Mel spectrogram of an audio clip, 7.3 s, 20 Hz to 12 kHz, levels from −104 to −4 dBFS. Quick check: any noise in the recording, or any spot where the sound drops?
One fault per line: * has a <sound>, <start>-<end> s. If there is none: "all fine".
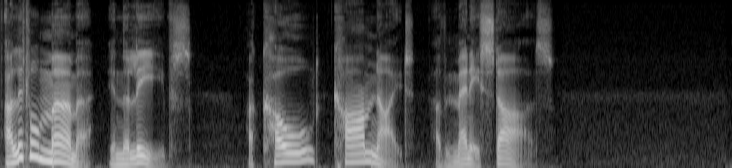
all fine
